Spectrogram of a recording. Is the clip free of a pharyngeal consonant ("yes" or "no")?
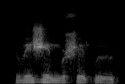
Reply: yes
